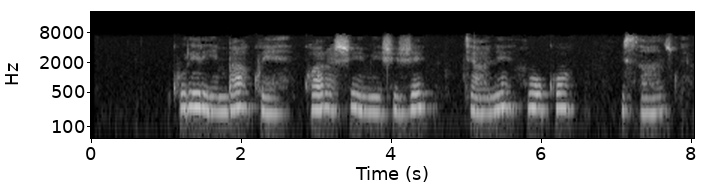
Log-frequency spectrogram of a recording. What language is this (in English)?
Kinyarwanda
